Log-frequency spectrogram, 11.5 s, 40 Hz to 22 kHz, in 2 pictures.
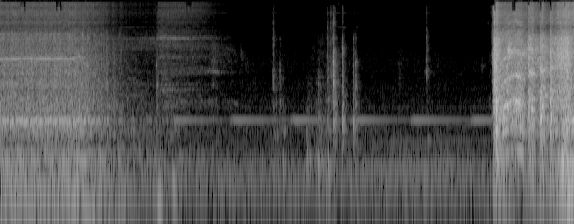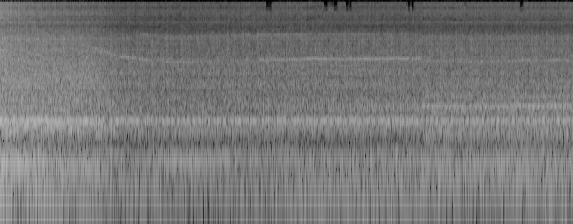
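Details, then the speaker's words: Truck after swapping a weak lead-acid battery for a solid-state one; cranking voltage drops only to 12.28 V (old battery fell to about 10 V): brisk, fast crank catches almost instantly and settles to a smooth idle; healthy. "I don't know if you can tell how fast this thing cranked, but it cranked like crazy."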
